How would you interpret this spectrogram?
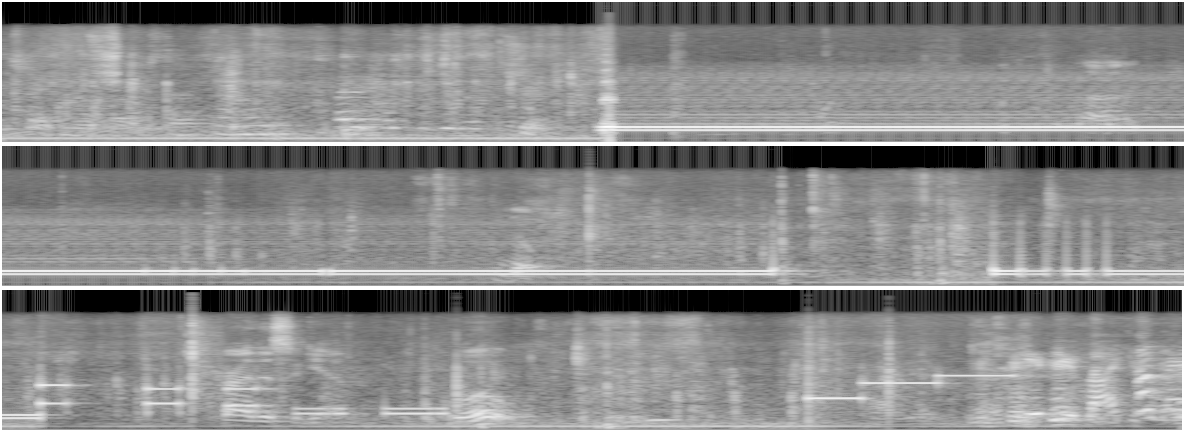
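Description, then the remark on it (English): A steady telephone dial tone hums for several seconds, then a quick run of touch-tone dialing beeps follows as someone at a council meeting dials in a caller from the Rodeo Association, with faint room murmur and a low electrical hum underneath. “but I'm going to dial him in and we're going to hear from him on the Lapine Rodeo funding request.”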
